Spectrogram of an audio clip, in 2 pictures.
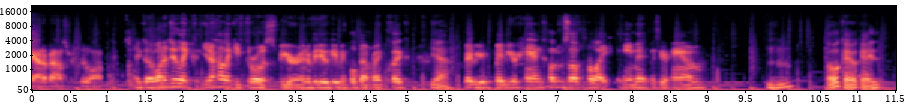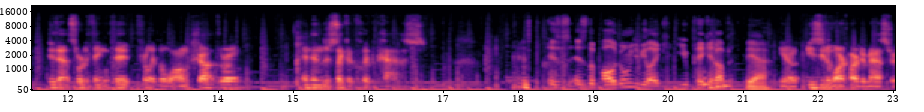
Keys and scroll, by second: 0.6 d, 2.1 w, 2.7 space, 4.0 w, 4.3 d, 9.4-11.2 typing, 12.3 d, 14.2-19.0 typing, 20.8-22.7 typing.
